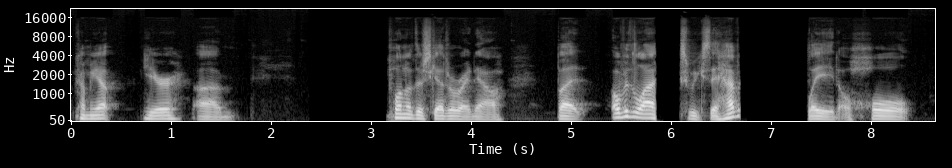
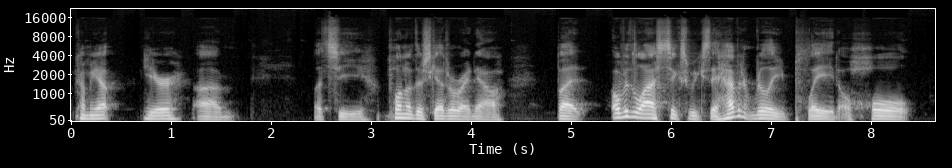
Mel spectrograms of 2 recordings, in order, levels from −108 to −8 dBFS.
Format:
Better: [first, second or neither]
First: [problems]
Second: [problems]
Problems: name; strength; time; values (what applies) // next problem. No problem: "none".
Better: second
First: audio cutting out; at 2.5 s for 1 s, at 6 s and at 6.5 s for 0.5 s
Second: none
